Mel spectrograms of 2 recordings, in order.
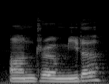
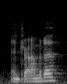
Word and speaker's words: Andromeda: larch so that will catch up with and and Romita is that my pronouncing that correctly Andromeda okay cool now I know so Andromeda has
